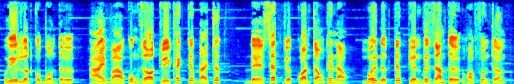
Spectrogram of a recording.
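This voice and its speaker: A man's voice: medium pitch, lively intonation, fast talker, soft background music, close to an everyday voice. A man voicing a stern old monk who guards a temple gate, formal and grave.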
